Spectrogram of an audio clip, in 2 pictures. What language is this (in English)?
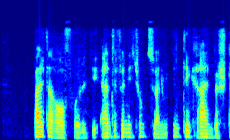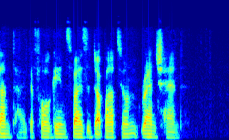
German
